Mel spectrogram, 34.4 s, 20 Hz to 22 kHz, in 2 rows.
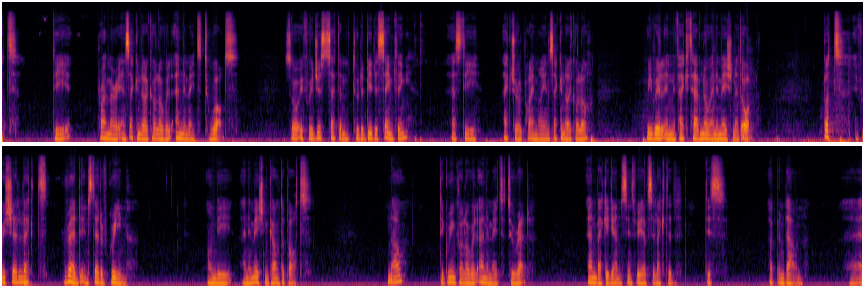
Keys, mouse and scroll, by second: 8.4 click, 18.7-20.8 drag.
